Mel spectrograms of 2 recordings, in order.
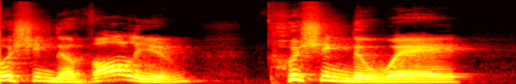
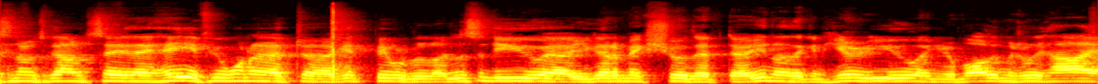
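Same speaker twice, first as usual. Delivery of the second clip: words combined together, hurried and unenunciated; rushed run-on speech; much faster than usual. Shown as a demonstration. Coach showing unclear speech to students, rushed and run-on. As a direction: rattle it off fast, syllables blurring, with filler words. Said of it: "if I was gonna talk like this".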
